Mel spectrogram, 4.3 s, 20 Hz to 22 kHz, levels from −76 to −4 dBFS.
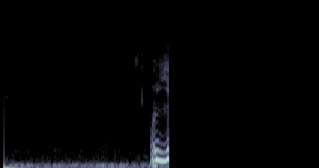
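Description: A short speech clip that suffers an audio dropout to silence at 2.23 s: the speech cuts off mid-flow and everything from there to the end is dead silence, with no room tone at all. That's most likely the input being lost while the recorder kept writing silence.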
